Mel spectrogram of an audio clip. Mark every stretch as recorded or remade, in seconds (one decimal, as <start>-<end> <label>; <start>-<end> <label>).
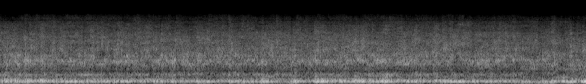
0.0-5.9 remade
